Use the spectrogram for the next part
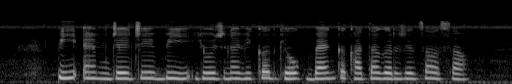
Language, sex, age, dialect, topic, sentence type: Marathi, female, 18-24, Southern Konkan, banking, statement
